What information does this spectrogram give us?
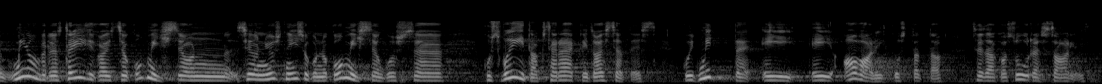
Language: Estonian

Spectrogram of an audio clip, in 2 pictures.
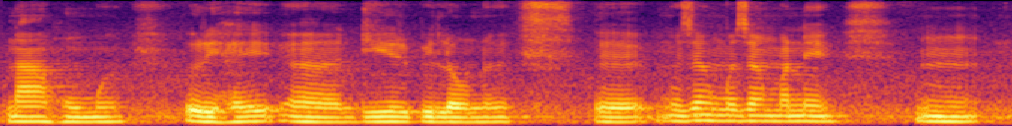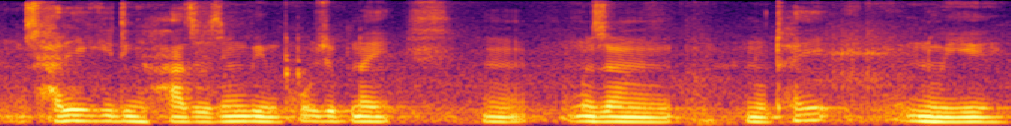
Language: Bodo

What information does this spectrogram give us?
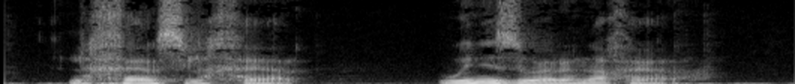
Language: Kabyle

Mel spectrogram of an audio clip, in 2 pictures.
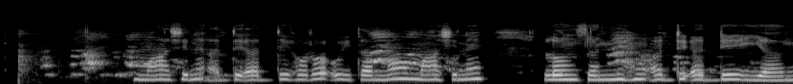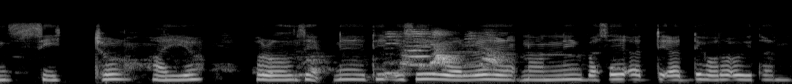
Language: Sidamo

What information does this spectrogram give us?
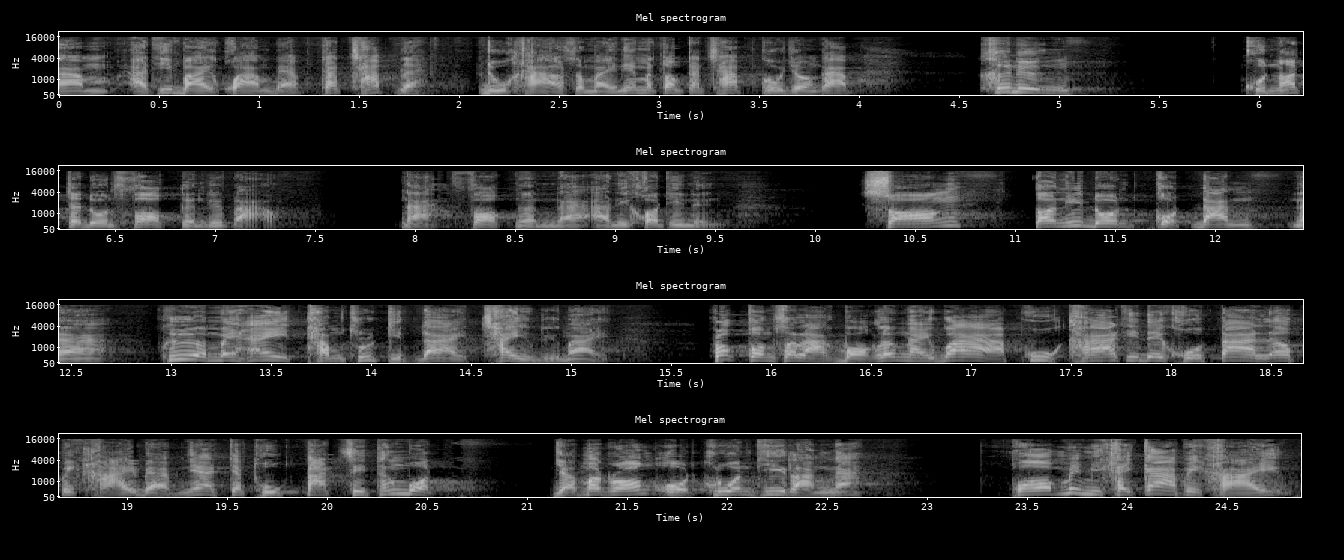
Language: Thai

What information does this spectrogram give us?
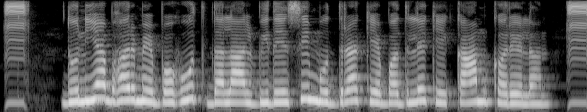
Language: Bhojpuri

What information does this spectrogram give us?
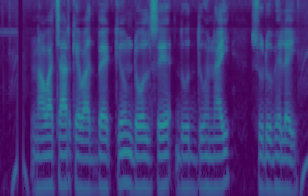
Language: Magahi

